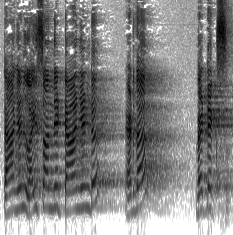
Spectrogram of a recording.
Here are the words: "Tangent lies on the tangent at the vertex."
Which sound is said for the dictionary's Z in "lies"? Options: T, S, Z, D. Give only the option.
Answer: S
